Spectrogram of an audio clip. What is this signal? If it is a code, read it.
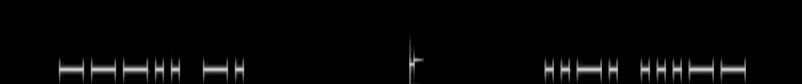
Morse code, heard as a keyed tone, about 15 wpm, 700 Hz. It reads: 8 N F 3
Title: Single-Letter Single-Number 15wpm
